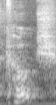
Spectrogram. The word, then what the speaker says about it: Koch: I think that's Coach. Coach. Okay, fine, Coach. Usually, if there's an H afterwards, you don't just pronounce Okay.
